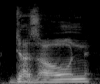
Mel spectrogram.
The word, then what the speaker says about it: DAZN: Would you be watching Mikey Garcia versus Jesse Vargas on DAZN, which rhymes with Endzone?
